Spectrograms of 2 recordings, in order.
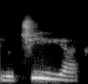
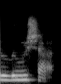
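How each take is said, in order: First: The name is pronounced the Italian way. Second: The name is pronounced the American way. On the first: "especially Italians, pronouncing it" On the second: "in the United States, people call me"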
